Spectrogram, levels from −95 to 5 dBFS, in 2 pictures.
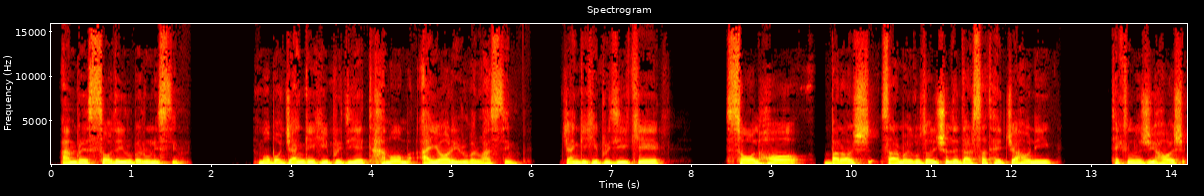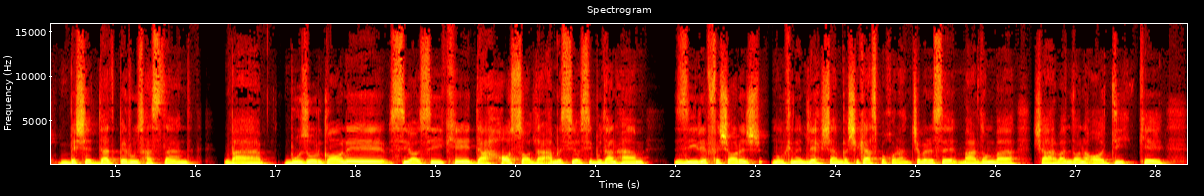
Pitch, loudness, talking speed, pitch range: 150 Hz, -19 LUFS, 125 wpm, 140-160 Hz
